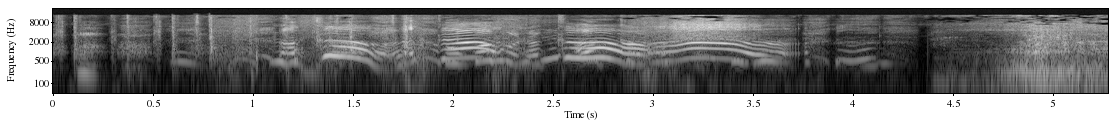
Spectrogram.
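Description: A young boy shouts urgently and close by.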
